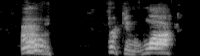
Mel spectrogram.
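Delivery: very high-pitched, rough, gruff orc voice. Game master voices a half-orc slamming at a door, gruff half-orc voice. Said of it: "a gruff half orc voice be like".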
